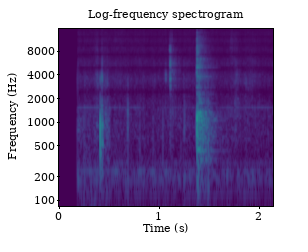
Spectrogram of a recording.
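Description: Two short knocks about a second apart, the second louder, from a ladle against a metal cooking pot, over quiet room sound.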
